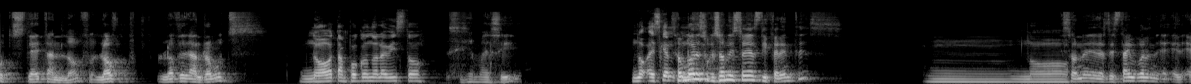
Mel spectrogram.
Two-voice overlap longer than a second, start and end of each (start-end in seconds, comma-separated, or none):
none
